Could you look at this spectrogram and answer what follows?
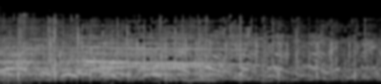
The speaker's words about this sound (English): Okay, without further ado, ladies and gentlemen, we're going to keep moving right along. Let's give the band another nice round of applause.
